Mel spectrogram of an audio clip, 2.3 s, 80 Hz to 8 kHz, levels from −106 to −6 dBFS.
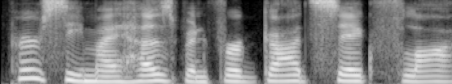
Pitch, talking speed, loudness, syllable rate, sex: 200 Hz, 185 wpm, -19 LUFS, 4.2 syllables/s, female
